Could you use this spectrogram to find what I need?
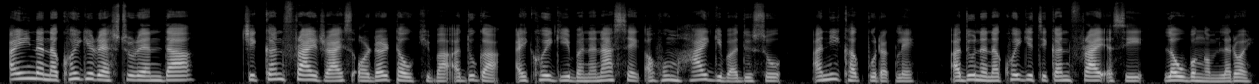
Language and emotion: Manipuri, neutral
